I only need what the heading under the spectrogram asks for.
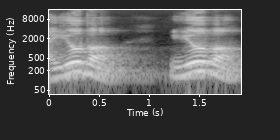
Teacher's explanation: یب میں قلقلہ ہے، قلقلہ کسے کہتے ہیں؟ آواز میں جنبش پیدا کرنا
